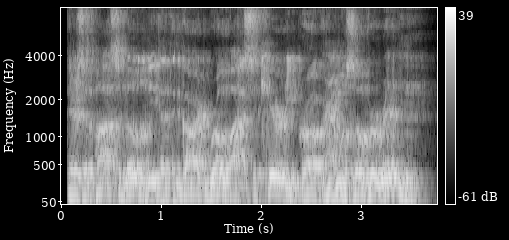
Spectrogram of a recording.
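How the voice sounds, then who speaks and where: A man's voice: on the low side, expressive, fast, lightly acted. A man playing a practical cyber-police hacker who gives instructive, matter-of-fact mission support in a sci-fi game. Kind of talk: English animated sci-fi game voice acting. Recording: very echoey, distant-sounding game audio.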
